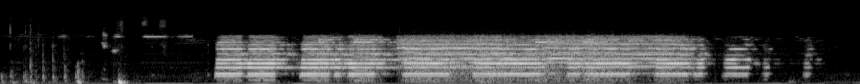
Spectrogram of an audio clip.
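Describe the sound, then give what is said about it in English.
Loud, sustained horns of protesting trucks blare together for several seconds on Constitution Avenue in Washington, D.C., layered and overlapping, with shorter honks and street noise before and after the main blast; truck owners and operators are protesting low freight rates. “Check out those trucks.”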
